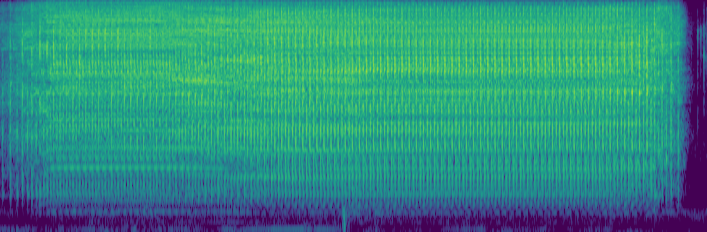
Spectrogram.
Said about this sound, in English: And then push this in, one press of the button.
